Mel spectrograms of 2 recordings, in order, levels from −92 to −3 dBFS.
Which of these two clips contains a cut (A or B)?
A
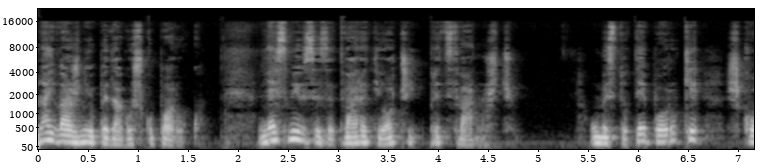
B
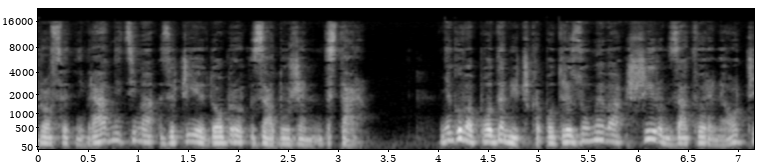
B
